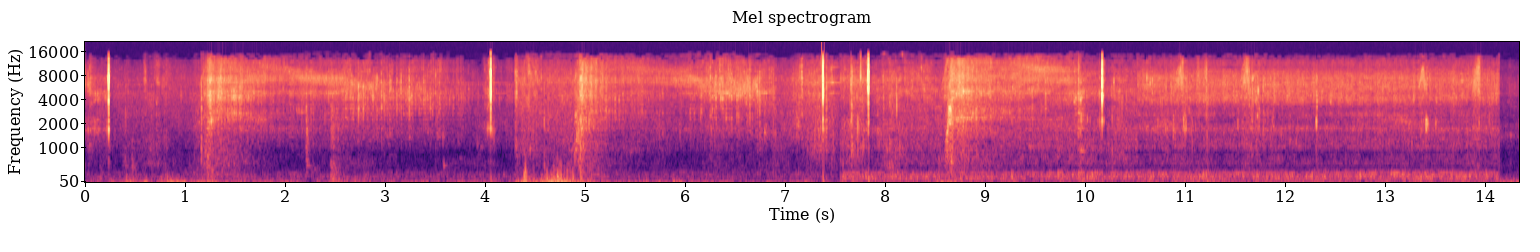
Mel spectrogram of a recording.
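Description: Cheap spinning reel being cranked while a jerkbait is worked back, with clicks and rustles from handling the rod. From about eight seconds in the reeling turns into a steady low whir.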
